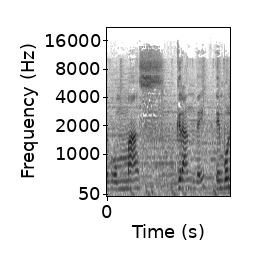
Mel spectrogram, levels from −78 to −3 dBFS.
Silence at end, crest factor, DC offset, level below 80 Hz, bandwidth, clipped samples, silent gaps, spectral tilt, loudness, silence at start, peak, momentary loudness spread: 0 s; 18 dB; under 0.1%; -42 dBFS; 16 kHz; under 0.1%; none; -1.5 dB/octave; -16 LUFS; 0 s; 0 dBFS; 7 LU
